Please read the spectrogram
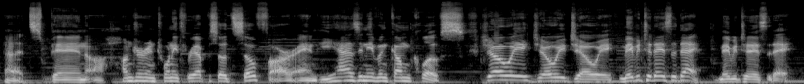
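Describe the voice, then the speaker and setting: An actor playing a droll radio engineer and announcer sidekick, wry, teasing and a little hesitant, in an audio comedy. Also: male voice, a little high, very animated, moderate pace, few pauses, fairly bright tone, faint music behind. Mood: mock-earnest announcing. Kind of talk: scripted audio comedy acting.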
